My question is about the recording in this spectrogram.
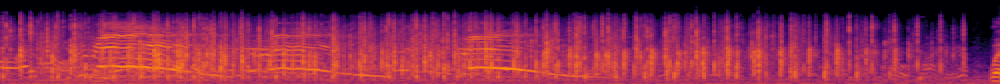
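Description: A small crowd clapping, with voices cheering over it: three long calls, each falling in pitch, in the first half, and the clapping thinning out toward the end.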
